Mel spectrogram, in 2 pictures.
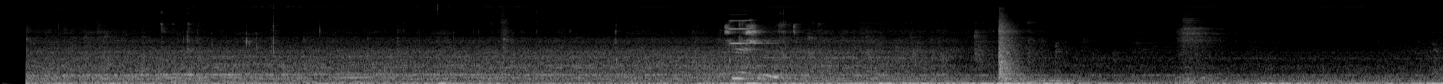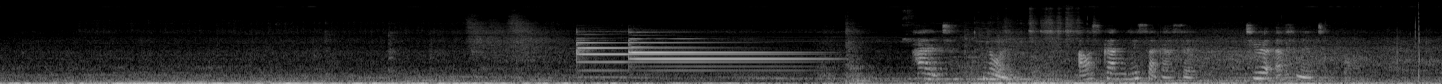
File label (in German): Lift Ansage; Lissagasse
